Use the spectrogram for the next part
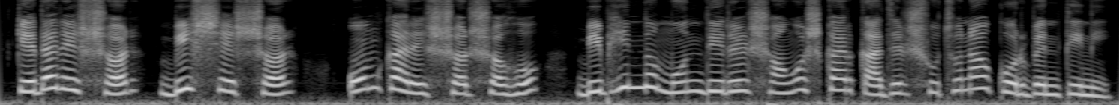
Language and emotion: Bengali, neutral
